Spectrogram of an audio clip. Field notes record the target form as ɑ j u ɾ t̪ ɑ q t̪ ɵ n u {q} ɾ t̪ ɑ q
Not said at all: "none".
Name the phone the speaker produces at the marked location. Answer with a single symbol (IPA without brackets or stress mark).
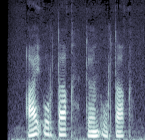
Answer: none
